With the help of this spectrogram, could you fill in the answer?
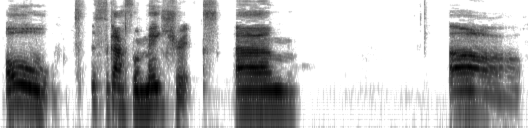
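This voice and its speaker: Bright-voiced playful man in an interview. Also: fairly high pitch. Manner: playful, animated, quick to laugh. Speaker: guest, preacher. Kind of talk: casual interview.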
